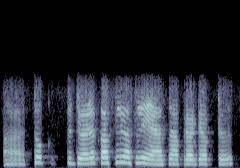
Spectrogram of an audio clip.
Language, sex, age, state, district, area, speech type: Goan Konkani, female, 45-60, Goa, Quepem, rural, conversation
